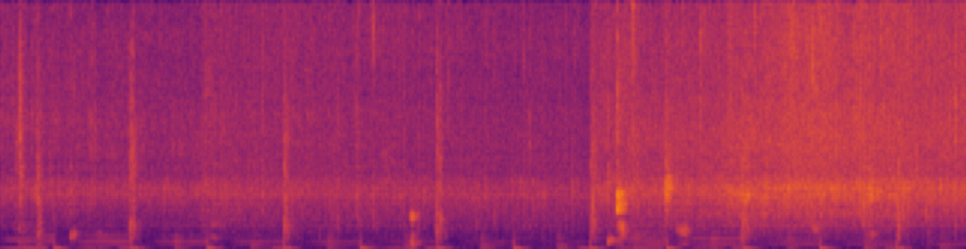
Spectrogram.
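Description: Onions and spices sizzling in a hot nonstick frying pan as they are stirred with a spatula, the hiss growing stronger past the middle.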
